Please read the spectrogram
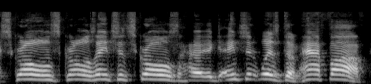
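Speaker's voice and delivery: high, drawn-out vendor's cry; street hawker. Acted. Vendor selling bootleg scrolls, high hawking cry. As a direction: hawk wares with stretched calls. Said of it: "somebody hawking, like, bootleg scrolls".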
